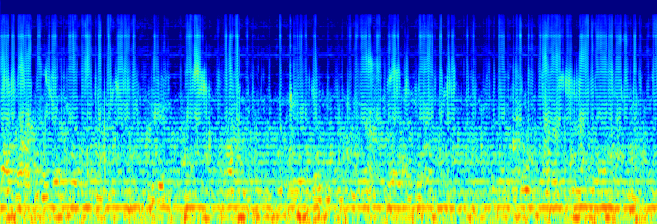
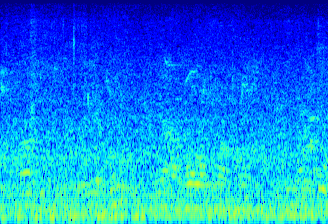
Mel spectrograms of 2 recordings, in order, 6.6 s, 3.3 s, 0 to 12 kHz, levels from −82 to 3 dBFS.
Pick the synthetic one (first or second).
first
